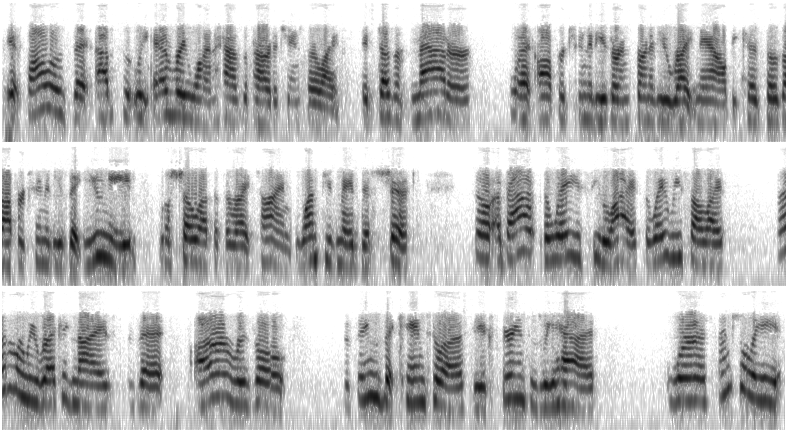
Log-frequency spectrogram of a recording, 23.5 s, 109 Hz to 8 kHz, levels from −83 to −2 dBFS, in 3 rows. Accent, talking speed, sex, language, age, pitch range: American, 185 wpm, female, English, 30-49, 215-270 Hz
